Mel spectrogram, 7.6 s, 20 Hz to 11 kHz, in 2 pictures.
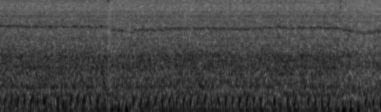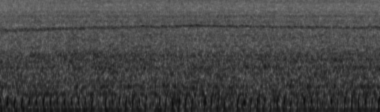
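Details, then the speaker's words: Small single-cylinder engine on a Mikuni carburetor and a temporary 3D-printed PETG intake manifold: steady, quick popping beat of about three to four firings a second, even and unstressed; runs fine, with a slight low-end velocity issue. "I'm pretty happy with how that runs it's got a little bit of a low velocity issue at the bottom end but that's typical of a large carburetor on an engine like this"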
